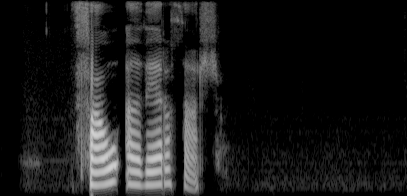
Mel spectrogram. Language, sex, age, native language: Icelandic, female, 30-39, Icelandic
